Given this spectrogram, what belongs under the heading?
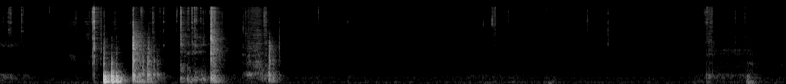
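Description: Scissors snip crochet yarn for an amigurumi piece, a cluster of close, crisp cuts early on, then faint small handling clicks and a last snip near the end.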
